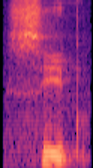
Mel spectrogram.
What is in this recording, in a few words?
"sit6", cantonese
